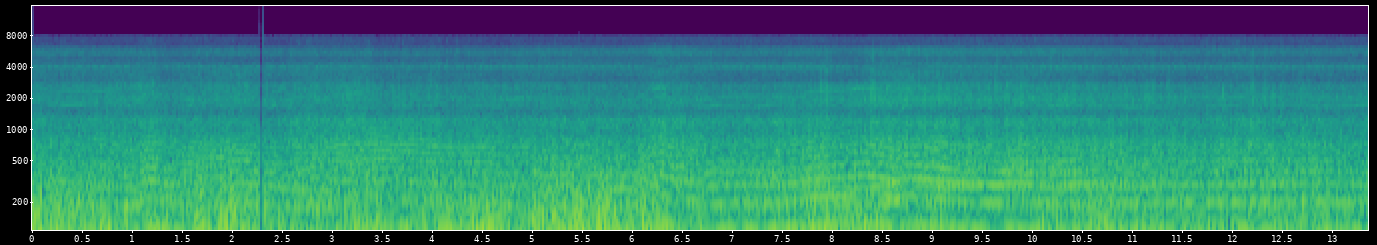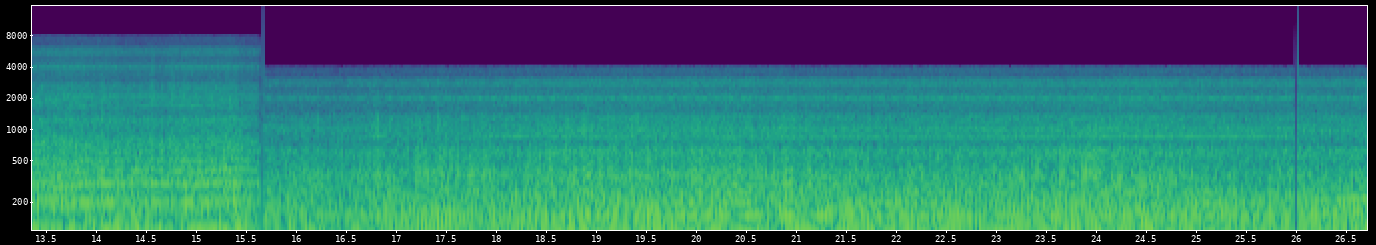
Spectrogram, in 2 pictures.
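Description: Multicopter drone's electric motors and propellers running steadily, heard from the camera it carries, with a heavy low rumble. The motor pitch wavers up and down during the first half.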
